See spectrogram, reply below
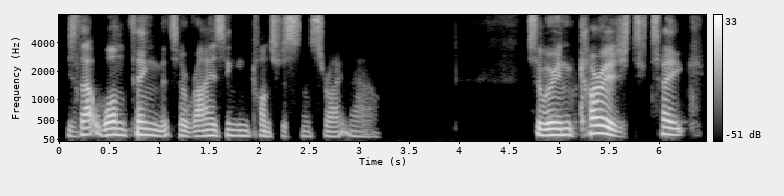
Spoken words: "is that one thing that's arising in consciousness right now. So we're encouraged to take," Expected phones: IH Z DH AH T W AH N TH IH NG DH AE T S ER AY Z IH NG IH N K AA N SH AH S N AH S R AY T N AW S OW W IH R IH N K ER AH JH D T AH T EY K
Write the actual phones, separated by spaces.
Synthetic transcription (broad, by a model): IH Z DH AH T W AH N TH IH NG DH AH T S ER AY Z IH NG IH N K AA N SH AH S N AH S R AY T N AW S OW W IH R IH N K ER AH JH T AH T EY K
